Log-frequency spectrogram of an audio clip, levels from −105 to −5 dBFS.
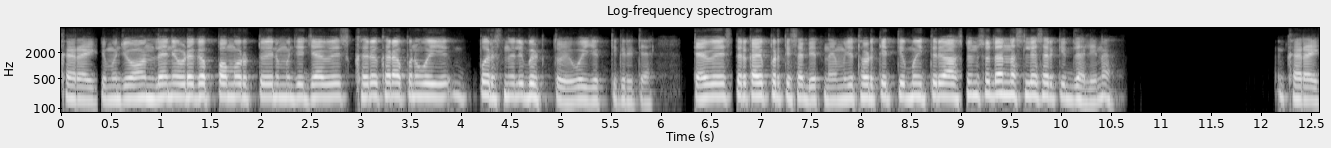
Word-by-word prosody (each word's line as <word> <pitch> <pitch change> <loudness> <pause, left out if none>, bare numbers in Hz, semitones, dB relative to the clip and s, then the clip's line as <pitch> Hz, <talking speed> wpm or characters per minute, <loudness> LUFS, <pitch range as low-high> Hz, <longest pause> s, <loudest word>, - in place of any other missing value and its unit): खर 170 -2 -1
आहे 155 -1 -1
की 170 - -9
म्हणजे 165 +1 -3
ऑनलाईन 180 +2 +2
एवढ्या 185 0 +3
गप्पा 190 +1 +3
मारतोय 185 0 0
म्हणजे 180 0 -2
ज्यावेळेस 185 +1 0
खरखर 195 +1 +1
आपण 195 0 +2
वै 190 - +4 0.5
पर्सनली 190 -1 -1
भेटतोय 175 -5 -2
वैयक्तिक 155 +1 -5
रित्या, 145 -2 -9 0.4
त्यावेळेस 185 +1 +3
तर 195 - +2
काही 195 - +8
प्रतिसाद 180 -3 -1
येत 165 +1 -3
नाही. 160 -1 -5
म्हणजे 170 +2 -2
थोडक्यात 180 0 +1
ती 195 - +2
मैत्री 190 +1 +1
असून 190 +2 +2
सुद्धा 215 +2 +4
नसल्यासारखीच 195 -3 0
झाली 145 -4 -2
ना. - - -6 1.8
खरं 165 -2 0
आहे 150 -2 -1
185 Hz, 160 wpm, -21 LUFS, 170-190 Hz, 1.8 s, काही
